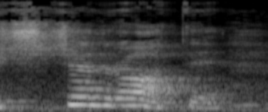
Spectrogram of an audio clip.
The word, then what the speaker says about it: щедроти: Щедроти. Щедроти. That's a hard one. yeah. Still? Shed, it's like a che, and then you add sh in front of it. It's like you're saying fresh cheese, fresh Okay.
